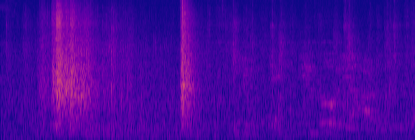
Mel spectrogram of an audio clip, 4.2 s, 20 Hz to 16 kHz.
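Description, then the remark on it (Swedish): The middle of three doors at the main entrance of the central station on Vasagatan swings open with a broad whooshing rush, followed about a second later by a single sharp thud, over a steady murmur of background voices and ambience. “Och det är 3 stycken dörrar jag har framför mig. Och jag går in genom den mellersta.”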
